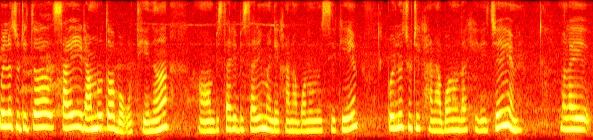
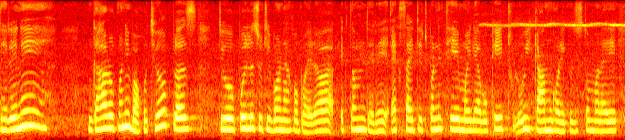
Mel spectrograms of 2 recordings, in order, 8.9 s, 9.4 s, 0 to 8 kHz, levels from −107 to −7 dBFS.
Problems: background sounds at intervals, continuous background conversations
